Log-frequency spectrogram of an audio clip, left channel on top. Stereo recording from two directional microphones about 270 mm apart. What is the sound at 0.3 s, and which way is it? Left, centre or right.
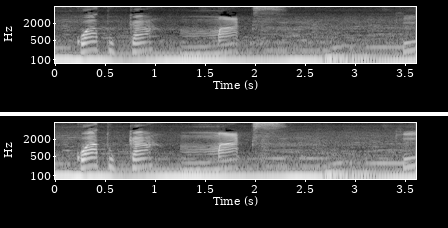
Speech, centre.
